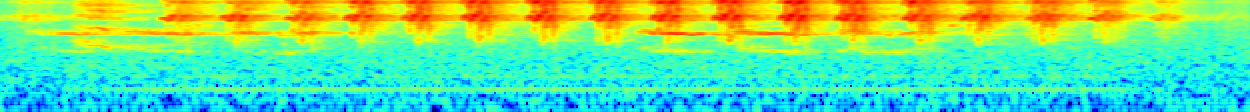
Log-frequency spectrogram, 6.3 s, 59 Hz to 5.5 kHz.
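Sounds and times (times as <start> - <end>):
bird calling in harsh buzzy notes: 0.0 - 6.2.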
